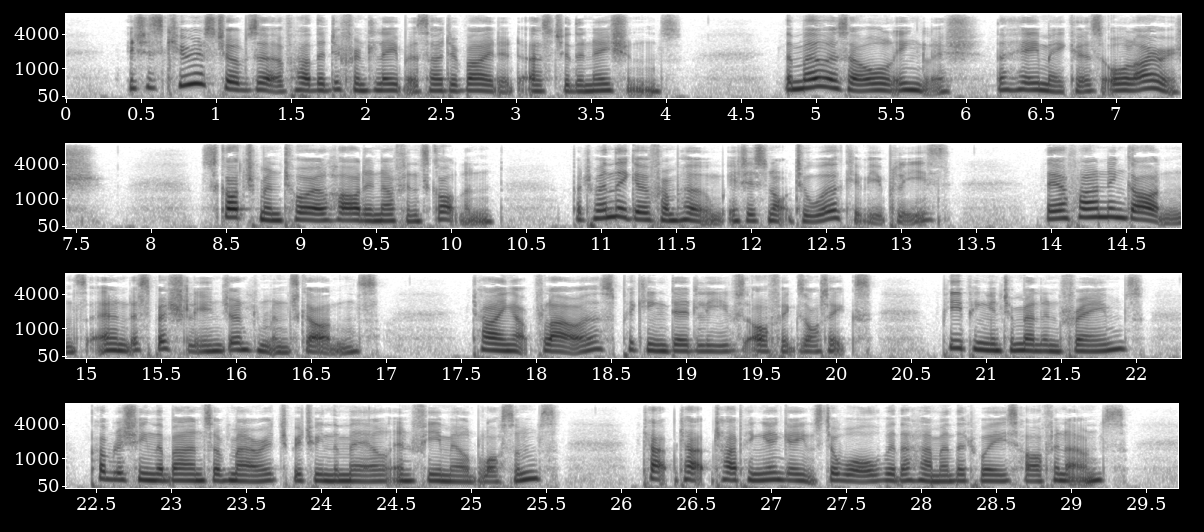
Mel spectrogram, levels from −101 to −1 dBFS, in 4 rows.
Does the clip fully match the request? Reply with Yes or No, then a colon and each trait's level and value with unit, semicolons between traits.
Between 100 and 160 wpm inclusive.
No: average, 185 wpm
